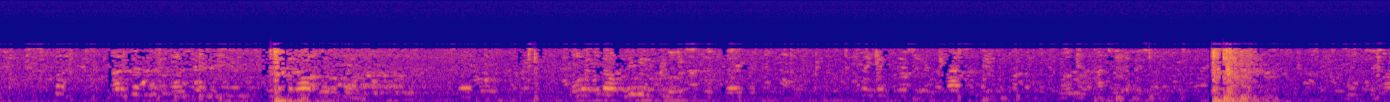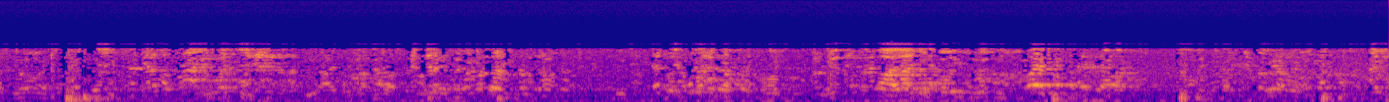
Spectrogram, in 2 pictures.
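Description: Men shout and call out across an echoing indoor pitch.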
